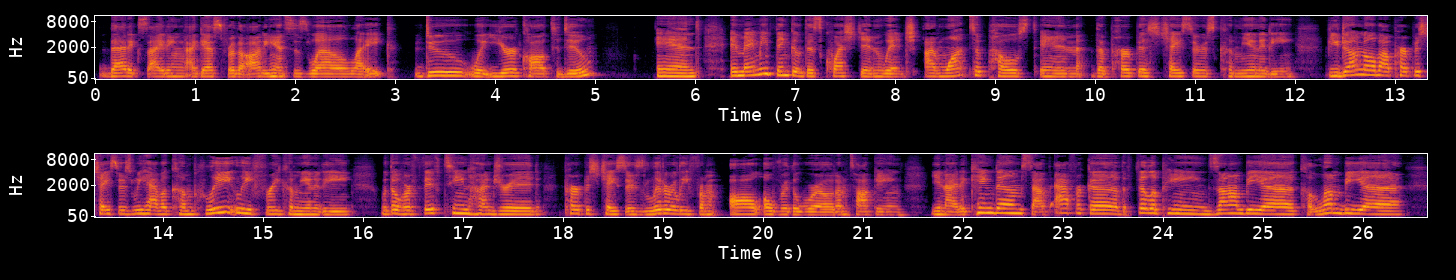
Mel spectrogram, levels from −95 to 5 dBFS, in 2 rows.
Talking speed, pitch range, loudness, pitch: 155 wpm, 160-200 Hz, -19 LUFS, 175 Hz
